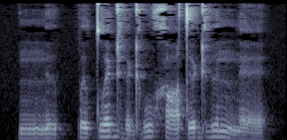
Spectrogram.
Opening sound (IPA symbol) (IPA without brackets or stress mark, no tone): nː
